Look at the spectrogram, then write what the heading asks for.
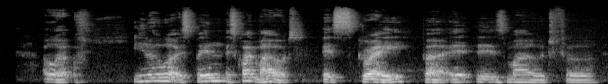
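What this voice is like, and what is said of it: London accent. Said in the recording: “that lovely London accent coming through”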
